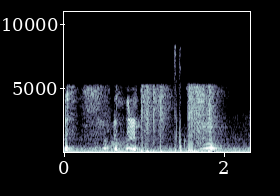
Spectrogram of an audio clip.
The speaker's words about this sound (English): That's a pretty bad cough you got there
